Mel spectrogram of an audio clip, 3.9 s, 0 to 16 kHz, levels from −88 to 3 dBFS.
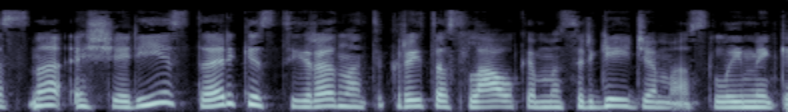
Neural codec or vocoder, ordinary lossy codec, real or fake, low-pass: codec, 24 kHz, 3.1 kbps, DualCodec; MP3, 48 kbps; fake; 10.8 kHz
